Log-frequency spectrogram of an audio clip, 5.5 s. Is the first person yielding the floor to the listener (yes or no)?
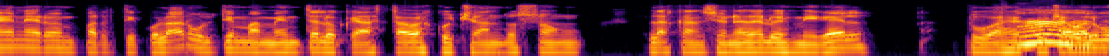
yes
